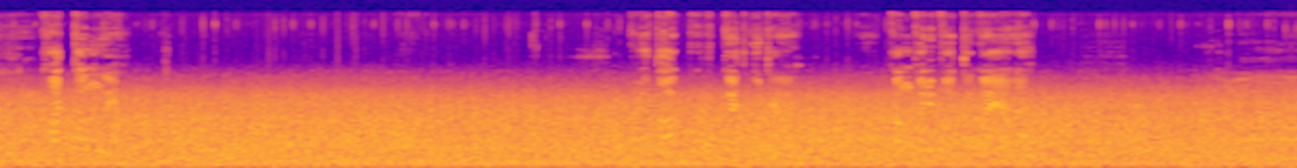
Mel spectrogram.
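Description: Continuous, even roar of a glacial flood surge and debris rushing down a mountain gorge, raising dust, with faint voices behind it.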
